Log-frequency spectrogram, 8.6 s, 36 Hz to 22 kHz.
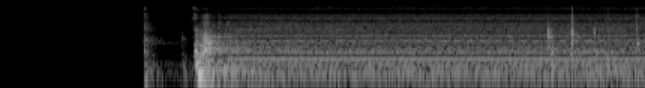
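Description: Toolmaster metal lathe started up after silence about two and a half seconds in, its spindle and gear train then running steadily at 635 rpm with a constant hum and whine. A couple of faint clicks come near the end.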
